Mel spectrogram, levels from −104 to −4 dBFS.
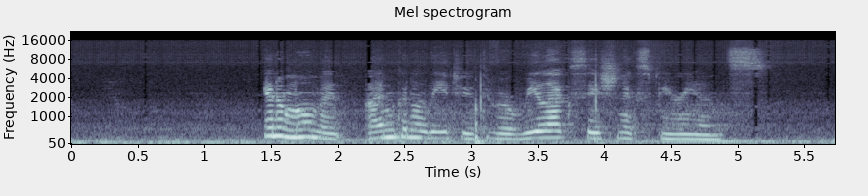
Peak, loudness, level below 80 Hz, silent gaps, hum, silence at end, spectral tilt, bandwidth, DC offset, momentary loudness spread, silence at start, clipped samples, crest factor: -10 dBFS; -25 LUFS; -42 dBFS; none; none; 0 s; -6 dB/octave; 16 kHz; under 0.1%; 19 LU; 0 s; under 0.1%; 16 dB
